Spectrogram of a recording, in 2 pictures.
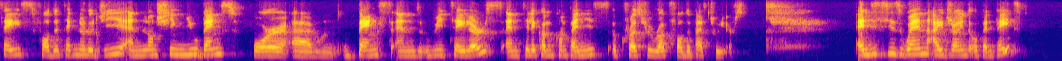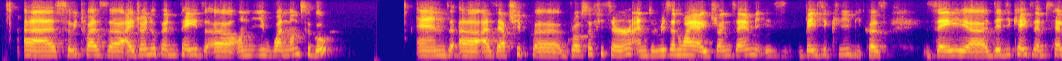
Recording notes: is joined over Skype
